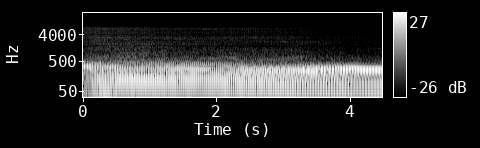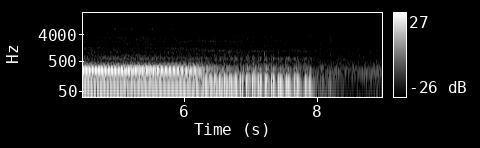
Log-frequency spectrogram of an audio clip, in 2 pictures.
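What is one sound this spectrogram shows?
A quad bike engine drones loudly while riding, then winds down.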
